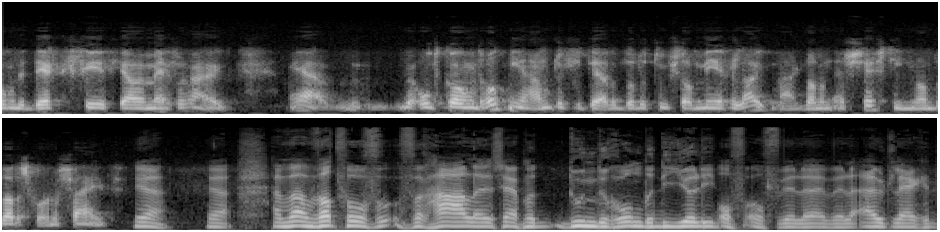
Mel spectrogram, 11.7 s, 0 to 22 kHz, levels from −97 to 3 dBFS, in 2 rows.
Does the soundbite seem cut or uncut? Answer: cut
